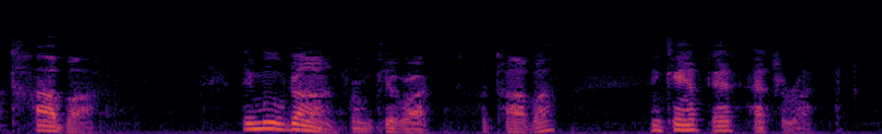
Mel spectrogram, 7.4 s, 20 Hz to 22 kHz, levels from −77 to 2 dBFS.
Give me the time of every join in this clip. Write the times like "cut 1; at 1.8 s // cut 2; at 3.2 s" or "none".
none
